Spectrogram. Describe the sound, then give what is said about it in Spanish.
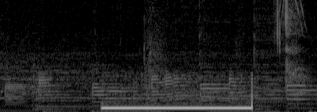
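A single ringback tone sounds as a phone call is placed to a contestant on a call-in program. One steady, constant mid-pitched beep lasts under a second, loud over a faint background murmur. “nos contestará no nos contestará? Estamos llamando a don Maximiliano Inda.”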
